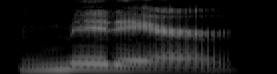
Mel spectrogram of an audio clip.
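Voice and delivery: usual speaking voice

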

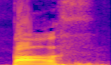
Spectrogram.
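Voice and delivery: "bath" drawn out as "bahth"; long-vowel "bath". Shown as a demonstration. Comparing how they say words, long-vowel "bath". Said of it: "if you say stuff like".

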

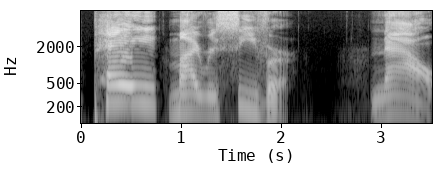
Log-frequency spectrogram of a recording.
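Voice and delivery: mock quarterback making a pointed demand; slow demand. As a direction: lean into the mic and demand it. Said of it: "at a press conference".

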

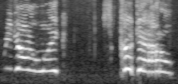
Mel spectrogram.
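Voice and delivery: very high, cracking cartoon voice; Shaggy. Cartoon pal urging an escape, high squeaky impression. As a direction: squeak it high, halting between phrases. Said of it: "halfway do is Shaggy".

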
